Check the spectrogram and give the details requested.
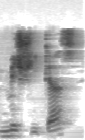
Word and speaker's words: mexicas: Vous savez que les Aztèques sont appelés également mexicas, avec cette prononciation très particulière et propre du Mexique du X. Et ce sont ces Aztèques, ces Mexicas, qui ont donné le nom au pays actuel qui est Mexico. Toujours avec cette prononciation très particulière du X qu'on a vu en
